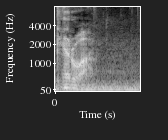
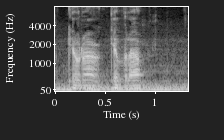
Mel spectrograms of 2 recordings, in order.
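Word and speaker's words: kewra: So there's this floral flavor in here, which typically isn't in here, and it's called kerwa. And I always say it wrong. Kevra.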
